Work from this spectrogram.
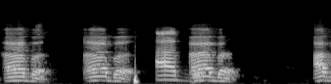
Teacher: तो जैसे ही मिले अब खोल देंगे तो कलकला आवाज ही आ जाएगी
